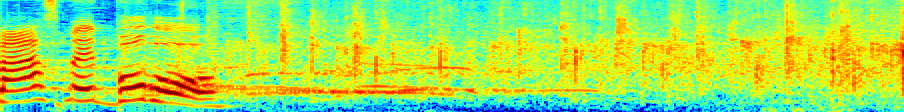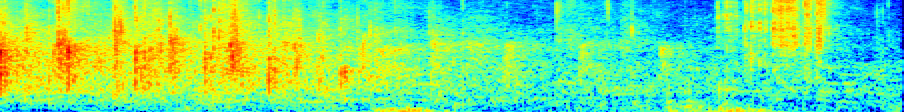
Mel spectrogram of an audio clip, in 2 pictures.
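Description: An audience applauds and cheers in a large hall.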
